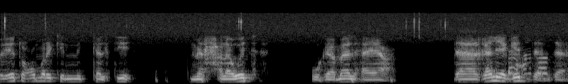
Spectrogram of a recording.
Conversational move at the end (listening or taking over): taking over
